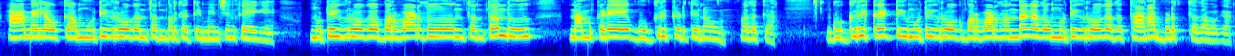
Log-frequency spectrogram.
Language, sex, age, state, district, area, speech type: Kannada, female, 30-45, Karnataka, Gadag, rural, spontaneous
